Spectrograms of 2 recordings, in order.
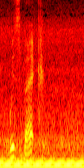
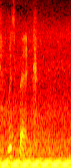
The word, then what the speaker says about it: Wisbech: In Wisbech. Oh, it's Wisbech, yeah, but it's spelt with a B-E-C-H. Wisbech. Betch. I call it Wisbech.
